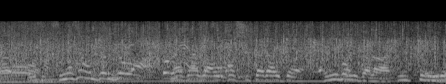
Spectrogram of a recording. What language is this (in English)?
Japanese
